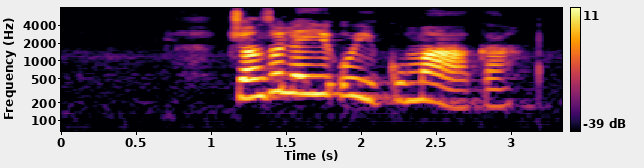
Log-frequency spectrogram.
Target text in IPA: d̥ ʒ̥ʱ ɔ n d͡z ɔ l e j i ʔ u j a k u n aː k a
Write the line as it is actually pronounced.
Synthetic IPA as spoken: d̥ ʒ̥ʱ ɔ n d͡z ɔ l e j i ʔ u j i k u m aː k a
